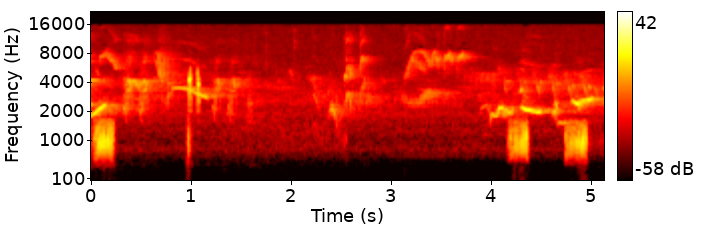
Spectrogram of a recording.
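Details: A Eurasian woodcock displaying in flight over a spring forest at nightfall gives short, low croaking grunts at the start and twice near the end, with a sharp squeak, while busy high twittering from other birds fills the background.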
